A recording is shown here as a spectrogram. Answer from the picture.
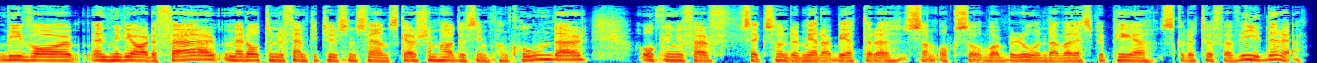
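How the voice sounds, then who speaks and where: A woman's fairly low voice with vocal fry, in an English accent, at a very slow pace with ordinary pitch variation, the sound dry and close with no echo. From US Rocky Mountains. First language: English (speaking Swedish). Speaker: business executive. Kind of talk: interview.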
